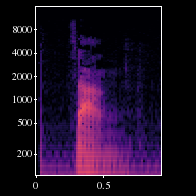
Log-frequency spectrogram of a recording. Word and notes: 赠: zang7; Teochew

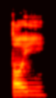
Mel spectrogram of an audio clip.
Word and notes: 底: doi2; 白; 潮阳

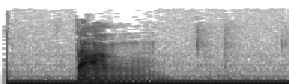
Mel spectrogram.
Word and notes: 垌: dang7; Teochew

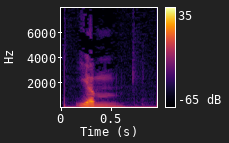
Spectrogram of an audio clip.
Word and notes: 醃: iem1; 潮州; 文

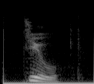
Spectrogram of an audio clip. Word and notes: 酒: tsiu2

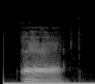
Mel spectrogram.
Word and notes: 耶: ê7

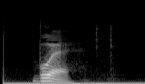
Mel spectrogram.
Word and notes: 尾: bhuê2

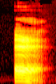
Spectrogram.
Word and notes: 華: ê6; 潮阳

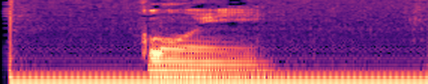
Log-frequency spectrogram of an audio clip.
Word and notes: 柜: kui~7

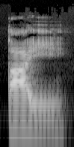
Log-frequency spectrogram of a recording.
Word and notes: 事: dai7; 潮阳

